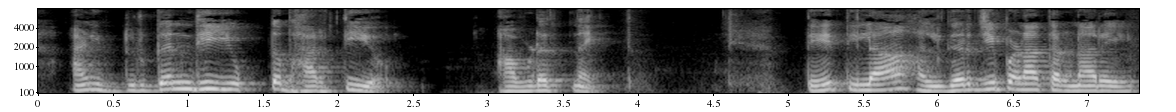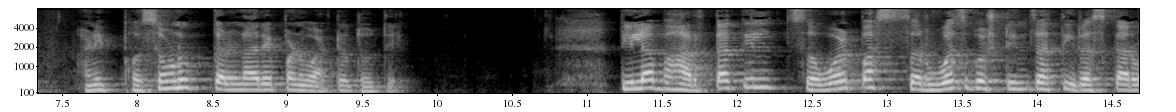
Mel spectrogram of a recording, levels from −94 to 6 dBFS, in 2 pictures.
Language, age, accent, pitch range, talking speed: Marathi, 50-69, native, 170-215 Hz, 90 wpm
